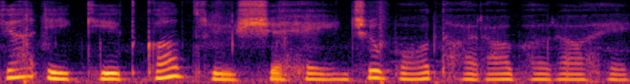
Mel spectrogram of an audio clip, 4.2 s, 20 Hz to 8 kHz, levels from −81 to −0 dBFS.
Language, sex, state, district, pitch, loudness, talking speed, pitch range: Hindi, female, Jharkhand, Ranchi, 200 Hz, -17 LUFS, 145 wpm, 195-220 Hz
